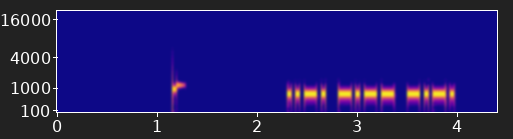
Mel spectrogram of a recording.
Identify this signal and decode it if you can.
Morse code, heard as a keyed tone, about 28 wpm, 700 Hz. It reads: FYC
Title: USA Call Sign Postfixes - 3 Letters 28wpm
